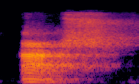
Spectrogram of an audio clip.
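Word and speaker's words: אש: Fire pronounced ash.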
